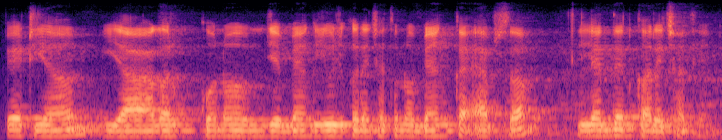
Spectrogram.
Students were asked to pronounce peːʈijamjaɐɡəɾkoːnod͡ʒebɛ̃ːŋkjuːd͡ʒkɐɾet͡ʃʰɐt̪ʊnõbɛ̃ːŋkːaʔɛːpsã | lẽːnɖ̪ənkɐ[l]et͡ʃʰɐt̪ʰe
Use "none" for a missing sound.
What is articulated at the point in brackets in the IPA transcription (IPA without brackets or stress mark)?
ɾ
